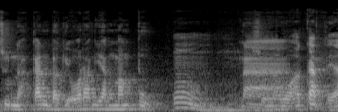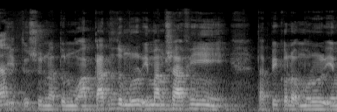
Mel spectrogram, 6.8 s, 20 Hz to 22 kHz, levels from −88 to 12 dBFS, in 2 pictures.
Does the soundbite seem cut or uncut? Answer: uncut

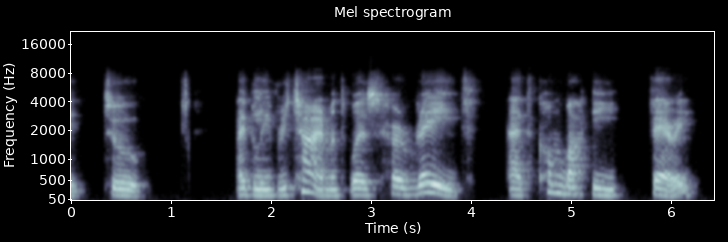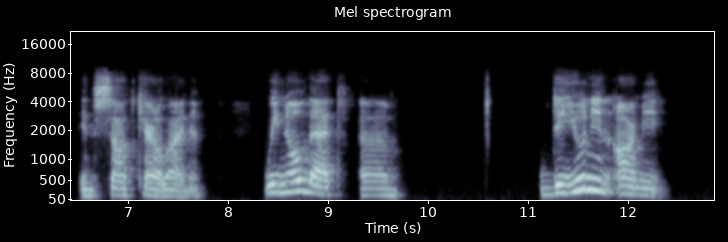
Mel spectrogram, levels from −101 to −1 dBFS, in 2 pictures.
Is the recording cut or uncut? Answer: cut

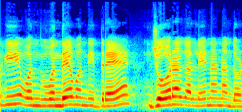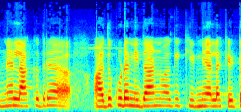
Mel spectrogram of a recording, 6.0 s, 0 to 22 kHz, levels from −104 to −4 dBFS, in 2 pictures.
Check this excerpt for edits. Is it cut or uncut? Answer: uncut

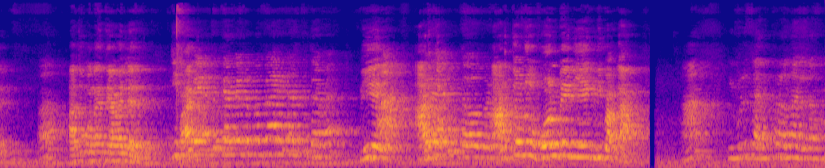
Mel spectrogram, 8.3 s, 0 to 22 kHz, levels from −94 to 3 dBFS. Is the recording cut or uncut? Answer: cut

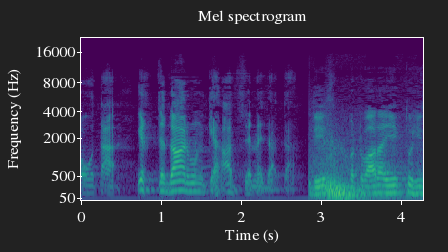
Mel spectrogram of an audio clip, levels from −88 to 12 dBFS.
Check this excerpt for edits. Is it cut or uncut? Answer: cut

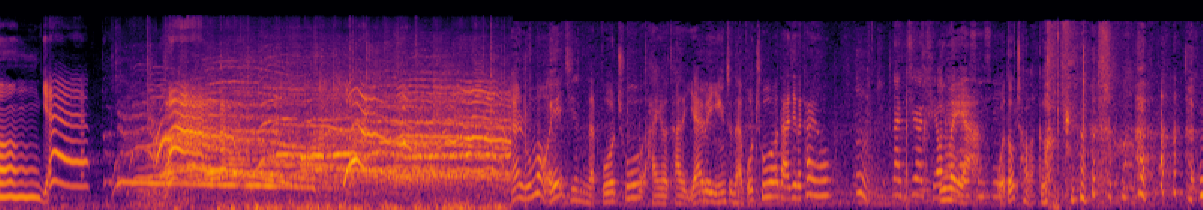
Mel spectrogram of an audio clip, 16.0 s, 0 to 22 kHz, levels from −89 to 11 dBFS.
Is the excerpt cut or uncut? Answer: cut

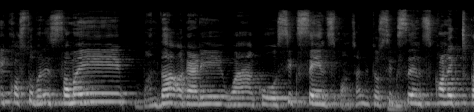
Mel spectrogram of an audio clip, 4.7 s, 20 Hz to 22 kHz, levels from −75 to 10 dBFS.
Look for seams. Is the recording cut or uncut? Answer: uncut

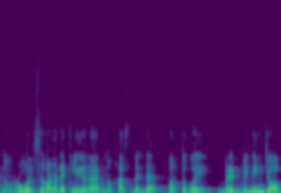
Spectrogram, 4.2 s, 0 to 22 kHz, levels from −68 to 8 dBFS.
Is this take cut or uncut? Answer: uncut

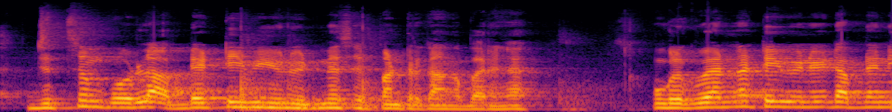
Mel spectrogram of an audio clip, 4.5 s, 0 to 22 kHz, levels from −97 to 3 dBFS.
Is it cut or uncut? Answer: uncut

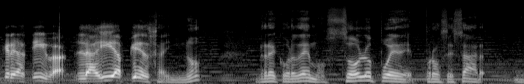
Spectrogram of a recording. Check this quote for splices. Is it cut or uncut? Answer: uncut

